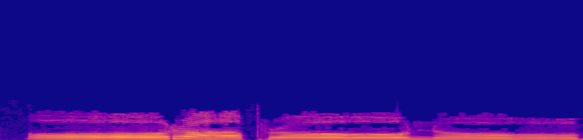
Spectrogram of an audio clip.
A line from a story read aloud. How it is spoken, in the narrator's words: wailed Raoul from the organ loft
